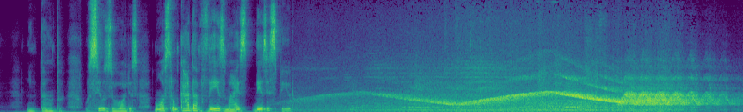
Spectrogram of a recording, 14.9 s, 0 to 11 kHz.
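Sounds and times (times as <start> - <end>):
speech: 0.5 - 6.1
low fire engine rumble: 5.6 - 13.1
fire engine siren wailing and yelping: 5.8 - 14.8.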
